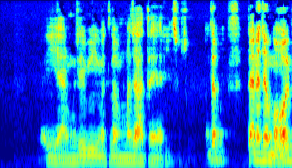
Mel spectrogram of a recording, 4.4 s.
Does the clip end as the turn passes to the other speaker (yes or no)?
no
